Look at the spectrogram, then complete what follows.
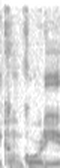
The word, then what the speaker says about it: Concordia: and run a uh hair salon back in concordia kansas and that is the correct way uh the correct way to say that that's how you say concordia because it's a redneck town concordia kansas probably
